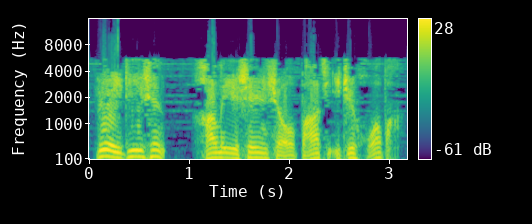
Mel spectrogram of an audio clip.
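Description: A man giving an expressive scripted audiobook narration of a fantasy novel. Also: moderate pace, husky, no room sound, muffled recording, faint music behind. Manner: expressive storytelling with lively pitch.

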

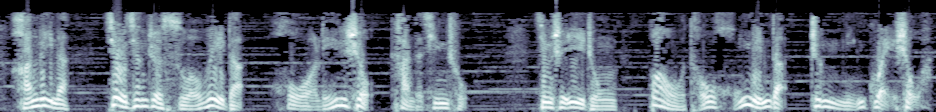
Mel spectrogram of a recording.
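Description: Brief: male audiobook narrator, low and husky, lively and animated delivery; muffled lo-fi track with faint music. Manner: expressive storytelling with lively pitch.

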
